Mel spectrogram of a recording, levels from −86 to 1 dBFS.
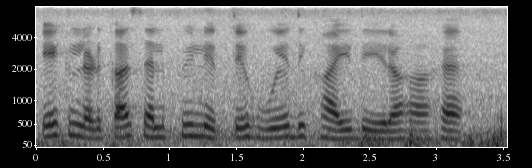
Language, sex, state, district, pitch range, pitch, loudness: Hindi, female, Punjab, Pathankot, 200-235 Hz, 215 Hz, -15 LUFS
